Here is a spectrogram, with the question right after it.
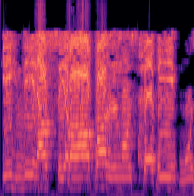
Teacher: Sodnya perhatikan. Si bukan si ya. Ihdinas-si. Ya. Dengan itbaq dan juga isti'la'nya.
